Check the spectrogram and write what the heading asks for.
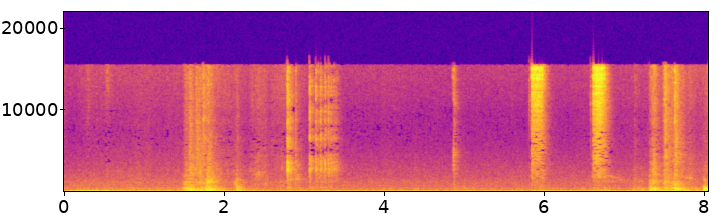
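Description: Aerosol spray-paint can giving several short hisses, the two sharpest near the end, as paint is sprayed through mesh netting draped over a rifle to lay a camouflage texture pattern. Soft handling noises of the netting come between the hisses.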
